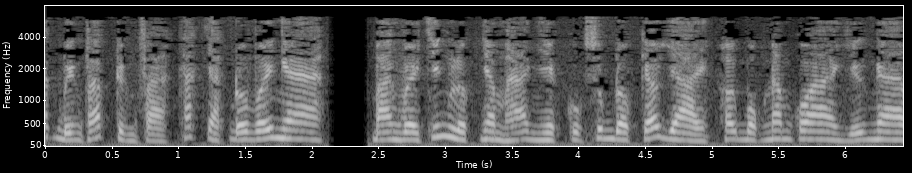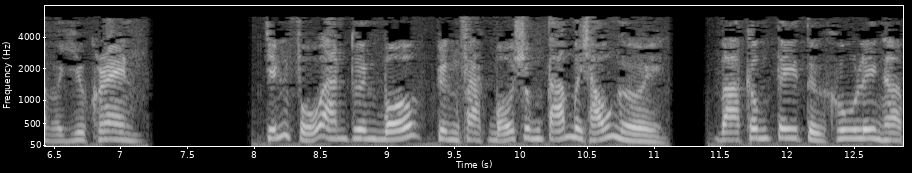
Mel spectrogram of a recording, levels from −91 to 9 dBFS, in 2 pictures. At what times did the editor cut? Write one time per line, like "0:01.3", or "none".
none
